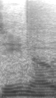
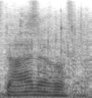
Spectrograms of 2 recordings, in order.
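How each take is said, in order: First: The first syllable sounds like 'dee'. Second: The first syllable sounds like 'die'. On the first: The speaker calls it wrong. "It's not D E" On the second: The speaker calls it right. "There's no E in it, it's D I"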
